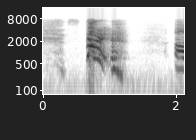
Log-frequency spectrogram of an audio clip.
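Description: A woman's brief wordless vocal outburst: a faint breath, then one loud, short cry that falls in pitch.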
